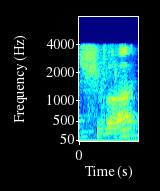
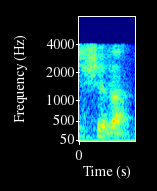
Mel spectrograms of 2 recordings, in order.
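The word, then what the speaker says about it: שְׁוָא: So it's not shva, it's shiva.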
